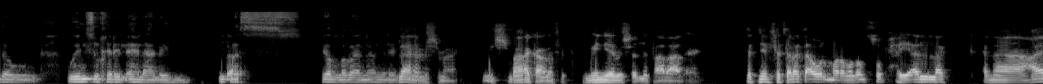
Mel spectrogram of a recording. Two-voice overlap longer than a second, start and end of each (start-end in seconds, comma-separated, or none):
none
